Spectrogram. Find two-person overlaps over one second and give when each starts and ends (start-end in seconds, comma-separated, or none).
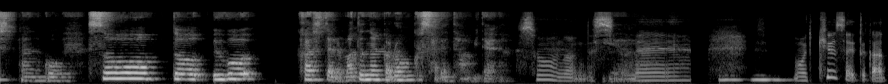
none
